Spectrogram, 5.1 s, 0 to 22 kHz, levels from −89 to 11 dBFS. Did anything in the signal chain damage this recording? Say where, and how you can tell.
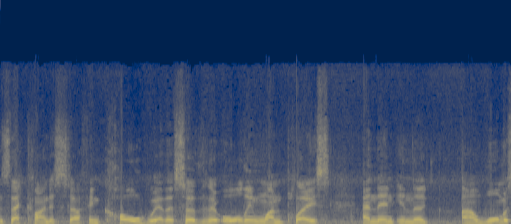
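No, nothing in the signal chain stood out as damaging this audio on listening.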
